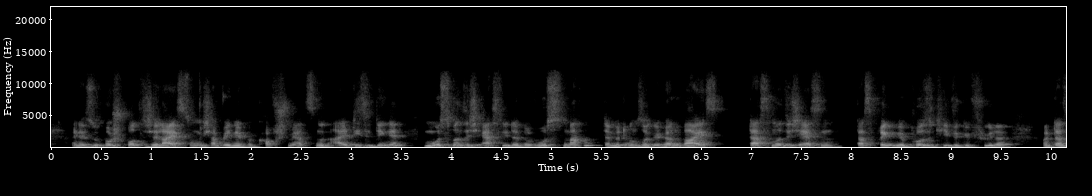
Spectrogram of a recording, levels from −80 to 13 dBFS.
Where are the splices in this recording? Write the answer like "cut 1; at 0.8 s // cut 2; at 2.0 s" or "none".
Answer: cut 1; at 3.7 s // cut 2; at 6.9 s // cut 3; at 8.0 s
